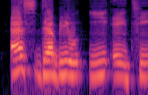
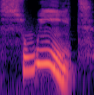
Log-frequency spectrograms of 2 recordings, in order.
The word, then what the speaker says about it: sweat: the pronunciation here so s-w-e-a-t is not sweet this is sweat e a is short e here not sweeter tea and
